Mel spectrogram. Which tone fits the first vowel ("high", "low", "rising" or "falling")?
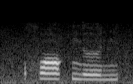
high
